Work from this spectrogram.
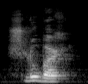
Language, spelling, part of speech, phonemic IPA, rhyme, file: Dutch, sloeber, noun, /ˈslubər/, -ubər, Nl-sloeber.ogg
- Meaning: 1. pitiable person 2. kind-hearted, loyal person, often somewhat big and slow 3. naughty child; rascal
